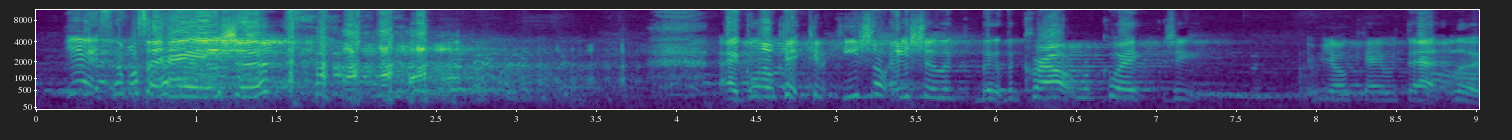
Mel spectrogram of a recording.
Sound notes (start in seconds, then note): 0.4 laughs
